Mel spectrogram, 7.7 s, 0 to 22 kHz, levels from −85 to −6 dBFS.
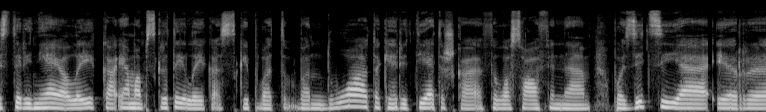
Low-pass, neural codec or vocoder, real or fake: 14.4 kHz; vocoder, 44.1 kHz, 128 mel bands every 256 samples, BigVGAN v2; fake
